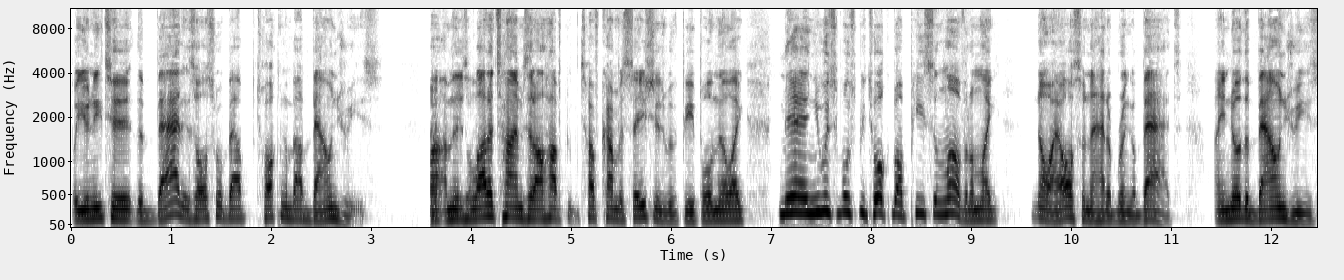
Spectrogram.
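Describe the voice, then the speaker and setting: Talking at a very fast pace with a New York accent, a man with a fairly high pitch uses lively intonation, in a dry, close sound with no echo and a quiet background. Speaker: entrepreneur and podcast host. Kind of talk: podcast interview. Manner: animated.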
